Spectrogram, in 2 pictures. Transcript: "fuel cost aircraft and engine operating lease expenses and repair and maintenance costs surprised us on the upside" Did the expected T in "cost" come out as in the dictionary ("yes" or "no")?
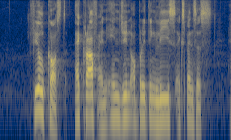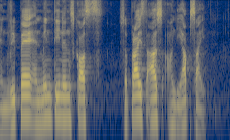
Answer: yes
